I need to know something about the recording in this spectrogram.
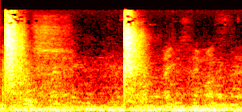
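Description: Two sharp hand slaps about a second apart, palms meeting in high-fives, over a steady low hum.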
